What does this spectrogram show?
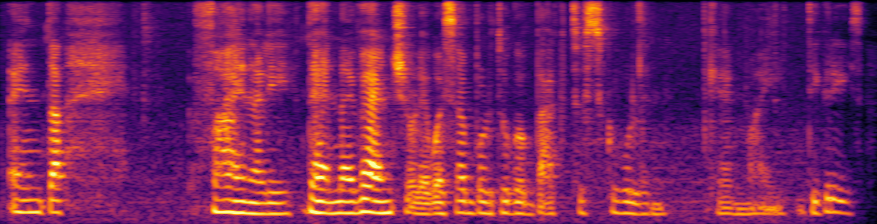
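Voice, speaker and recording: A woman whose first language is Italian speaks English with an Italian accent, low and slightly gravelly in tone. She talks haltingly, stopping often to search for words. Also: level tone, a little hiss or hum. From Italy. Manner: halting, full of pauses and fillers. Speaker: writer and teacher. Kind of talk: reflective interview.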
